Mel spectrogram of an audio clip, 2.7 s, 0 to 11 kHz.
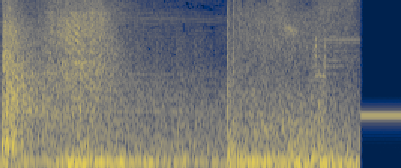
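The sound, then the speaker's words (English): A tree cannon firing in an Arbor Day radio promo from 91.5 WRFT: a loud cannon blast roars and rumbles, then a second booming shot follows partway through before the noise cuts off abruptly, leaving a brief steady electronic tone. “Is that a tree cannon?”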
